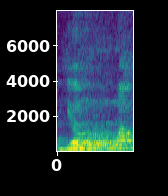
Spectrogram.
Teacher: Naik ke pangkal lisannya. Ujung lisan tetap di dekat gigi tapi tidak nempel. Ujung lisan di gusi gigi tapi tidak nempel.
